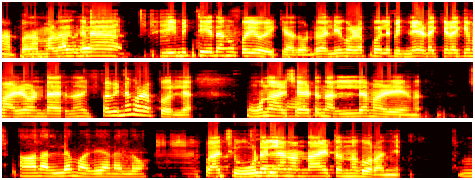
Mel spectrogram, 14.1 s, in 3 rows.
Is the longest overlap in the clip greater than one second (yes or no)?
no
